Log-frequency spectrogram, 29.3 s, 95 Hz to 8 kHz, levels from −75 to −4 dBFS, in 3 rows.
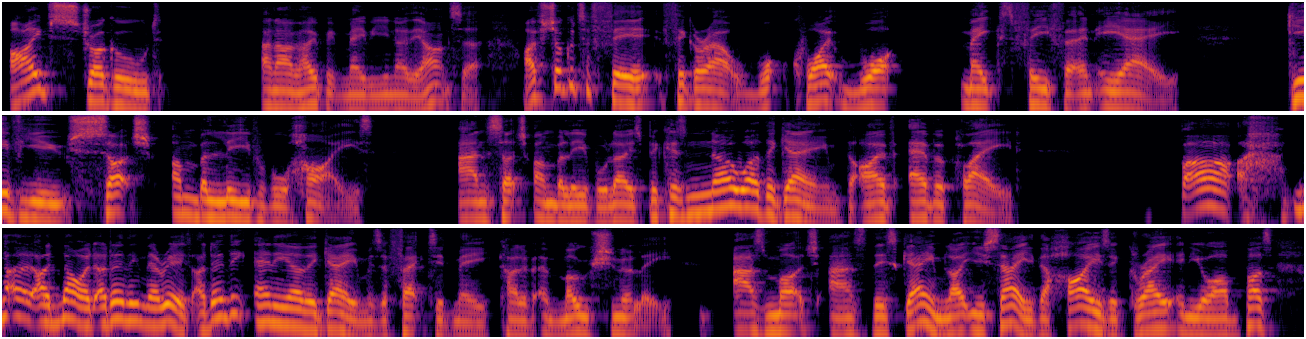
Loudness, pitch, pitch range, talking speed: -28 LUFS, 120 Hz, 105-145 Hz, 155 wpm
